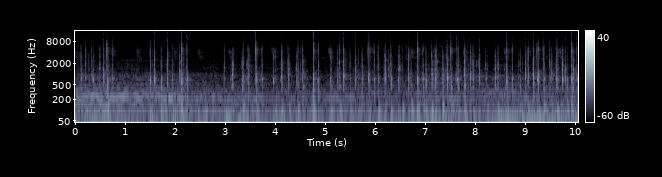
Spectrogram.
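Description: Fingertips type continuously on a compact, hollow-bodied plastic mechanical keyboard with round white keycaps, an Actto Retro Pop Mini Bluetooth keyboard. Rapid, short, bright clicks with a hollow plastic clack around 650 Hz rise over a steady low rumble.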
